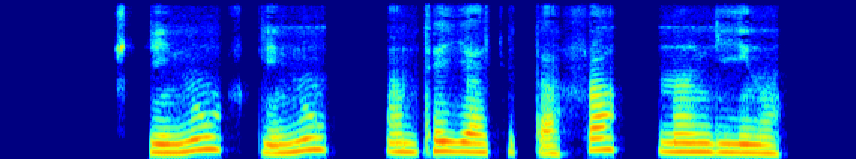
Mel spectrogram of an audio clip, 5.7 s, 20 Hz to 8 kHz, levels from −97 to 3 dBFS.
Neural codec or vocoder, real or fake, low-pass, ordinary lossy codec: none; real; 7.2 kHz; AAC, 48 kbps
